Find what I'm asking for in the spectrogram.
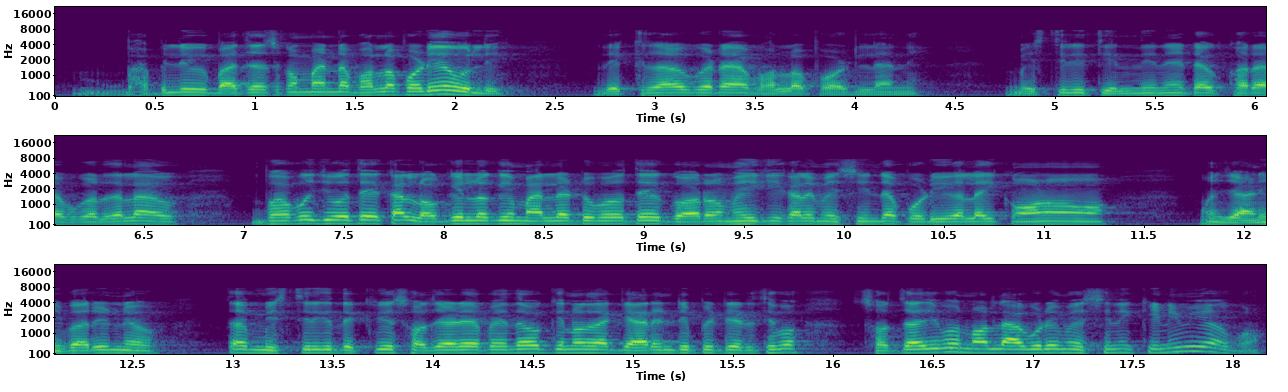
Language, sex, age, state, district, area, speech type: Odia, male, 45-60, Odisha, Dhenkanal, rural, spontaneous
